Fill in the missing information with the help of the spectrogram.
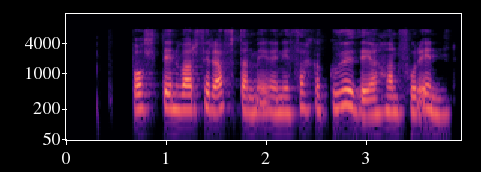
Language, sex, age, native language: Icelandic, female, 40-49, Icelandic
